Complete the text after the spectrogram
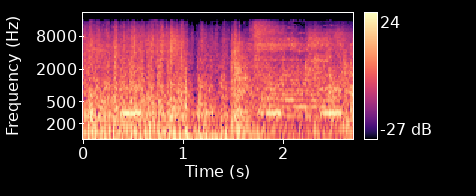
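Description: A plane explodes with a loud boom.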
